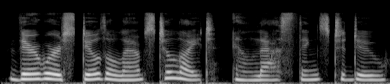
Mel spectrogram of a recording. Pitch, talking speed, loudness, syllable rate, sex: 225 Hz, 185 wpm, -17 LUFS, 3.9 syllables/s, female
